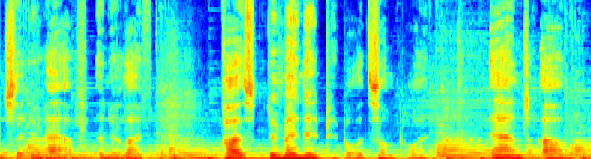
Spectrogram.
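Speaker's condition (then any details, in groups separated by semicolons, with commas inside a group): Guillain-Barré syndrome; immune attack on nerves, whole body affected; in rehabilitation, daily therapy, uses assistive technology; speech changed within minutes of onset, needs deep breaths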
